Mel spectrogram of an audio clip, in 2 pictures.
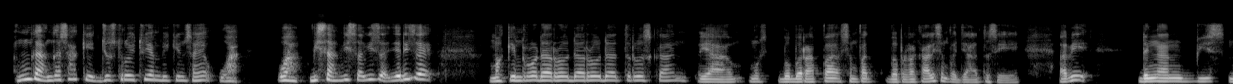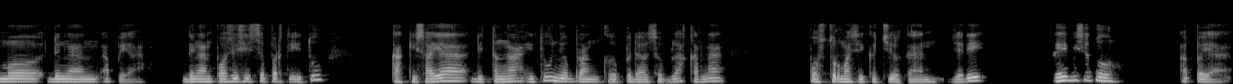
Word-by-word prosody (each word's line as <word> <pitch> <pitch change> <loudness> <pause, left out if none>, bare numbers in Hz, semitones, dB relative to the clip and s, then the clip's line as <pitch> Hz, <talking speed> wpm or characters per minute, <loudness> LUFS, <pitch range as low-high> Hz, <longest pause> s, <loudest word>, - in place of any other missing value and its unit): Enggak 235 +4 +6
enggak 205 +3 +1
sakit, 220 -6 0
justru 210 +1 0
itu 220 +1 0
yang 205 - 0
bikin 185 +1 -3
saya, 185 +2 0
"Wah! 155 - -2 0.4
Wah, 180 -4 +5
bisa 195 +3 +5
bisa 205 0 +1
bisa" 225 -6 +2
jadi 195 +8 +7
saya, 240 -5 +5 0.6
makin 160 +4 +3
roda 185 0 +4
roda 185 0 +2
roda 190 0 +2
terus 185 -1 -2
kan 180 -1 -6
ya, 120 -3 0 0.2
mus 130 0 -5
beberapa 130 +3 +2
sempet, 135 0 -3
beberapa 120 0 -2
kali 130 +3 +1
sempat 140 -9 -3
jatuh 105 0 -6
sih. 100 -1 -8 0.4
Tapi, 190 +9 +1 0.5
dengan, 145 0 +6
bis 145 +1 -2
me 130 0 +2
dengan 125 -1 0
apa 130 -3 -11
ya, 105 +2 -10 0.4
dengan 125 +1 0
posisi 135 +1 0
seperti 130 -4 -4
itu, 210 - -5 0.7
kaki 120 0 -4
saya 145 +5 +2
di 125 -1 -5
tengah 130 +2 -2
itu 125 +9 -3
nyebrang 125 -6 0
ke 115 0 -6
pedal 115 -1 -2
sebelah 120 +4 -6
karena, 140 +5 -4 0.8
postur 125 +2 -1
masih 120 -1 -2
kecil 115 -3 -3
kan. 105 0 -5 0.2
Jadi, 145 +11 +1 0.7
saya 165 +3 +5
bisa 185 0 -2
tuh, 155 -6 +1 0.7
apa 140 -2 -4
ya, 110 -1 -5
135 Hz, 150 wpm, -24 LUFS, 125-180 Hz, 0.8 s, jadi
